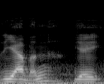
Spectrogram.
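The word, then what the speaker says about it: Yavan: So when this final battle comes, and there's this leader from what we call Turkey today, or Yavin, J-A-V-A-N or Y-A-V-A-N is the Hebrew pronunciation.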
